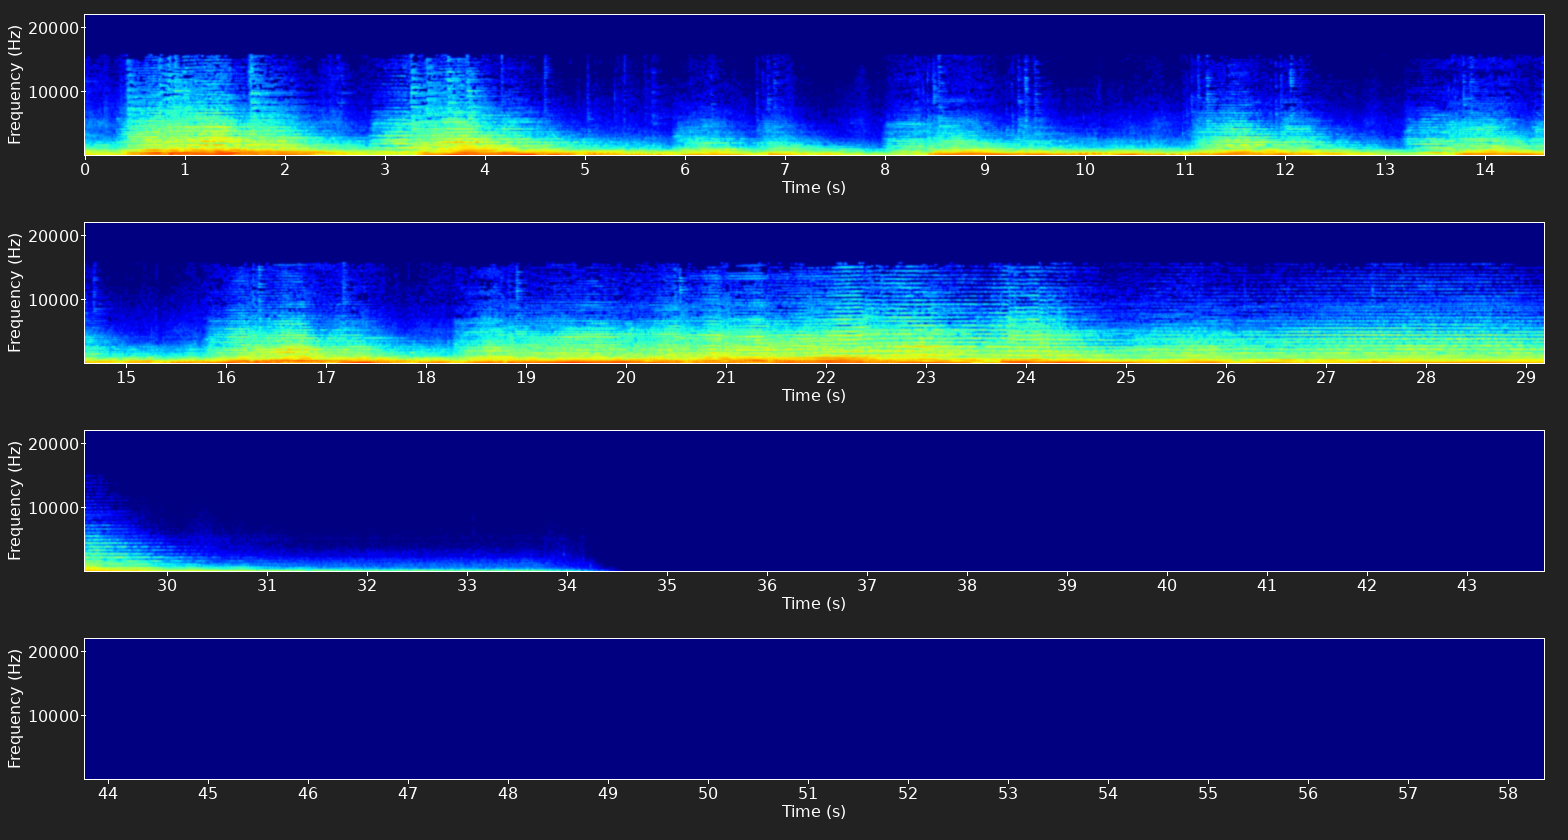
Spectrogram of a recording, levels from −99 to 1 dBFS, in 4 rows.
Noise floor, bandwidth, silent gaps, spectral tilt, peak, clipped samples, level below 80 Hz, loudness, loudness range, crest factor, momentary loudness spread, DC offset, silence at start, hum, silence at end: -68 dBFS; 10 kHz; none; -7.5 dB/octave; -6 dBFS; under 0.1%; -42 dBFS; -24 LUFS; 9 LU; 22 dB; 16 LU; under 0.1%; 0 s; none; 24.85 s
